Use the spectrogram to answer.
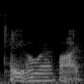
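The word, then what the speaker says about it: Ko-fi: you can find her on Kofi or coffee I don't know how to say it it's K fi I will link her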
